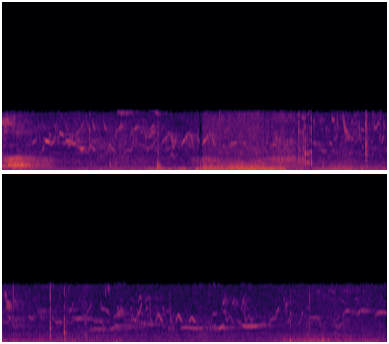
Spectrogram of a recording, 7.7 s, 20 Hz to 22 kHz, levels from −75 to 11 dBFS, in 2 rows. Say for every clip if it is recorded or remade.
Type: recorded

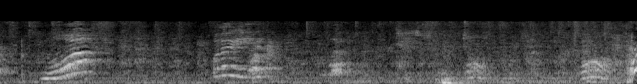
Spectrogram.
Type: recorded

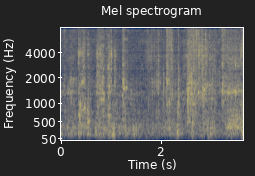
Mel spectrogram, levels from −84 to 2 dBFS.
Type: remade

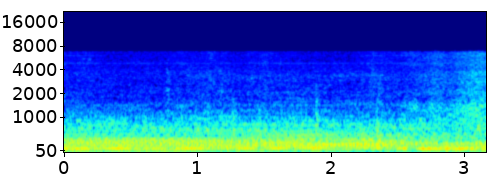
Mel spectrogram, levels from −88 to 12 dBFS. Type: recorded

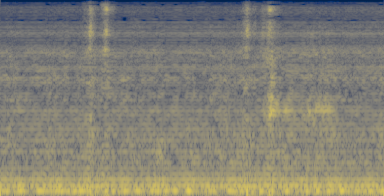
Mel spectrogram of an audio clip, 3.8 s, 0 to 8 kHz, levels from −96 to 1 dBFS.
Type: remade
